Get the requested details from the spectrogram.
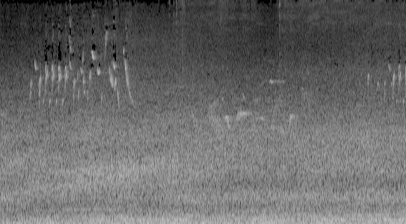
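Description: A bee buzzes softly close by.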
